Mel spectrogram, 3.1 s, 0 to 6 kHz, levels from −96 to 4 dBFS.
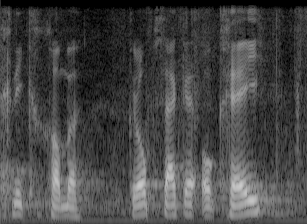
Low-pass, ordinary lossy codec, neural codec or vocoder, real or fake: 5.4 kHz; none; none; real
